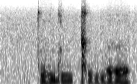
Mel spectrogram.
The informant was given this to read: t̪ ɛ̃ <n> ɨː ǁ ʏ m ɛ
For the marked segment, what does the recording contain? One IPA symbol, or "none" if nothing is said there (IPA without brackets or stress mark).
d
